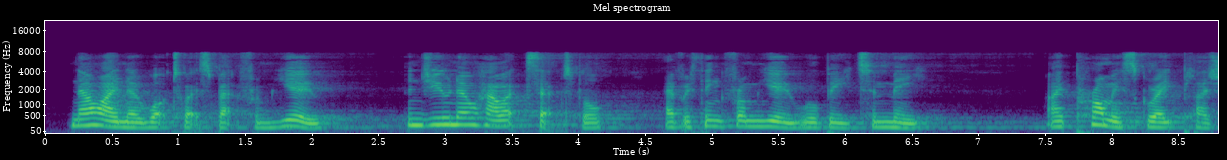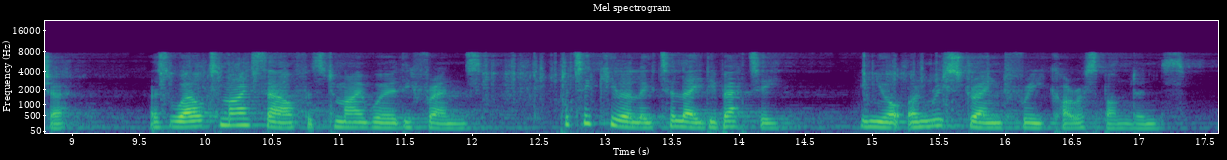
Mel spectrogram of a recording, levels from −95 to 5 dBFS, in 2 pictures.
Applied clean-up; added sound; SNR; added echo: neural separator model SepFormer DNS4.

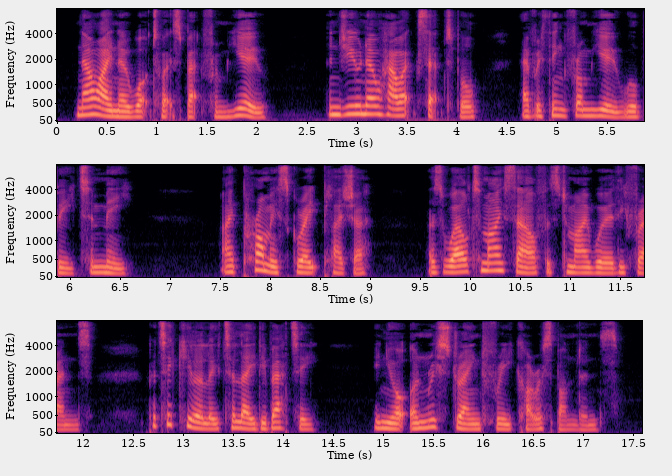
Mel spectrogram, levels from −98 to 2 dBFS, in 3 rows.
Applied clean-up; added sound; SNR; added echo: none; none; none; none.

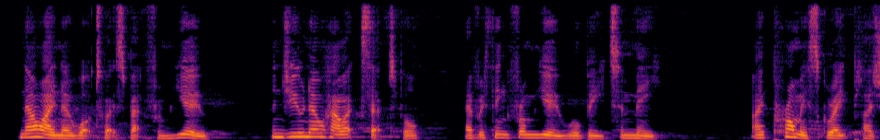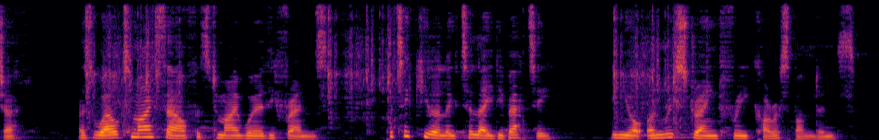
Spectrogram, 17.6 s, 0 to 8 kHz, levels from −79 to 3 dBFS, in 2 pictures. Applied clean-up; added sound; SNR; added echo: classical method WPE with log-MMSE.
